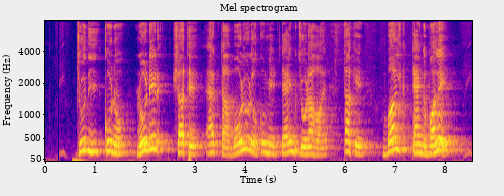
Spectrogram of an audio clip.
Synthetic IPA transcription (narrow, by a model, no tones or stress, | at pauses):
d͡ʒod̪ikonoɾoɖeɾʃat̪ʰeɛkʈabɔɽoɾɔkomeʈɛ̃ŋkd͡ʒoɽaɦɔe | t̪ake | bəlkʈɛ̃ŋkbɔle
